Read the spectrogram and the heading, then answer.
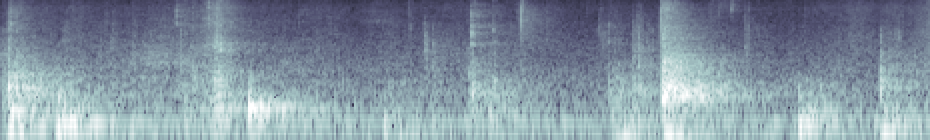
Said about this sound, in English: We'll just close the door through to Junior Church.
